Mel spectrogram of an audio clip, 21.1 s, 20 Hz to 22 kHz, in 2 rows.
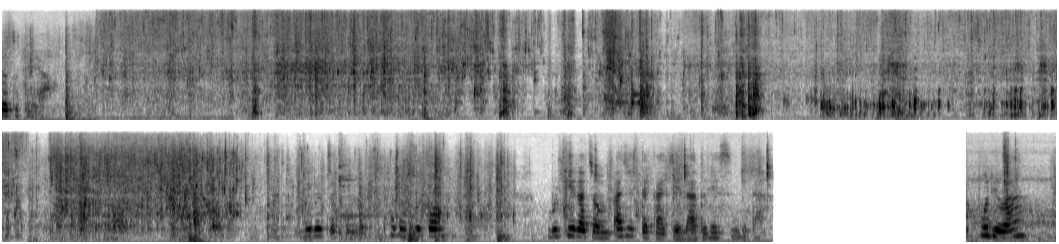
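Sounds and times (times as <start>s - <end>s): green onions rubbed by hand: 7.7s - 12.4s
tap water splashing into steel sink: 9.3s - 13.3s.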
